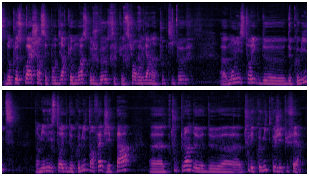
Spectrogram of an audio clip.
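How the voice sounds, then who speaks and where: A man with a fairly high, mellow voice talks his viewers through a live-coding session, thinking aloud and chatting as he goes. The sound is roomy, with a noticeable echo around him. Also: normal speed. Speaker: developer streaming a coding session. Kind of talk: casual live-coding commentary.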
